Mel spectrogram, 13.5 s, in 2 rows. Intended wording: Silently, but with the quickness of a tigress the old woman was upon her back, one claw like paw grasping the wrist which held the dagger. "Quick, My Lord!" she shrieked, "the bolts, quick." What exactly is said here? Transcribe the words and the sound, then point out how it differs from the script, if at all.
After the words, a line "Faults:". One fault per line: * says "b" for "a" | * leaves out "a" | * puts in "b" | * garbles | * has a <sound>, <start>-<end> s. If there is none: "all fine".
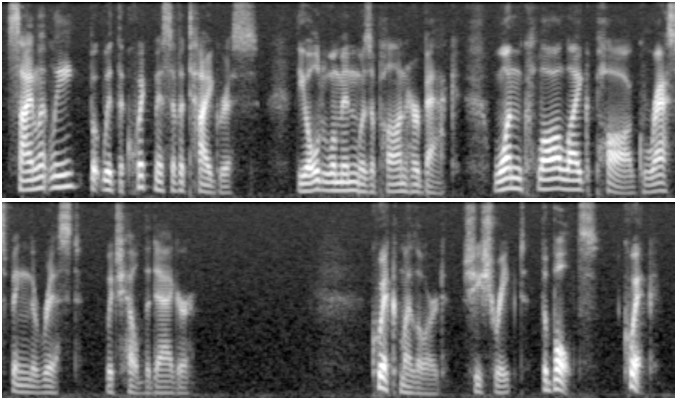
Silently, but with the quickness of a tigress the old woman was upon her back, one claw like paw grasping the wrist which held the dagger. "Quick, My Lord!" she shrieked, "the bolts, quick."
Faults:
all fine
